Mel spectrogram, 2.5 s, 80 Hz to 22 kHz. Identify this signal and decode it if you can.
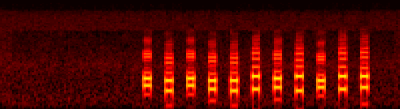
DTMF, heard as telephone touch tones, dialled by machine, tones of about 40 ms. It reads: 01041683769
